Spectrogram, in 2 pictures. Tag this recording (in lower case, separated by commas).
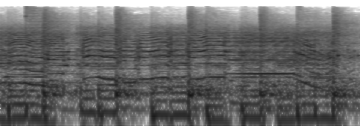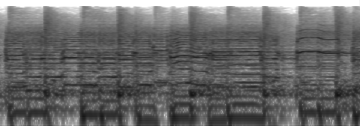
plucked string instrument, acoustic guitar, guitar, musical instrument, music, electric guitar, bass guitar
